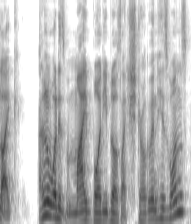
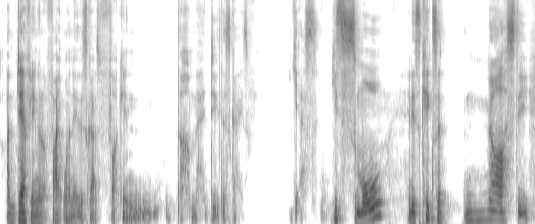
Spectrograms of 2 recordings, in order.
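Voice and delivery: whispering; 6 dB quieter than usual. Real, not acted. Hushed gossip about classmate.

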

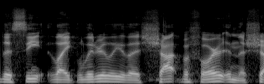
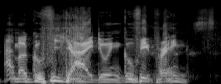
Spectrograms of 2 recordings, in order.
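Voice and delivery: silly villain voice; 3 semitones higher than usual. Pretend. Continuing the Invisible Man bit.

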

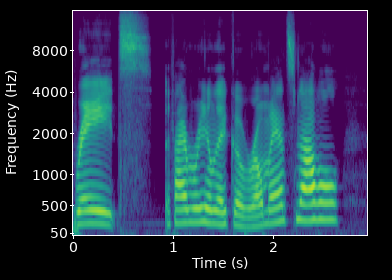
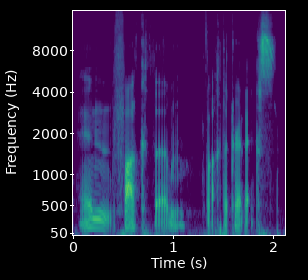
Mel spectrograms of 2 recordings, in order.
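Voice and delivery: slow, soft breathy whisper; 6 semitones lower, 13 dB quieter, slower than usual. Real, not acted. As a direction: mutter it under your breath. Muttered end of critic rant.

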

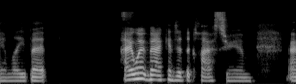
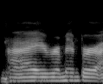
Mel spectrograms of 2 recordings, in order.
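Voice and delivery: normal talking voice

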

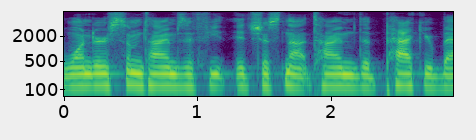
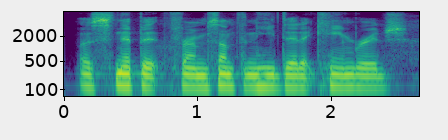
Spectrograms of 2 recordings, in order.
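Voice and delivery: ordinary talk, nothing marked

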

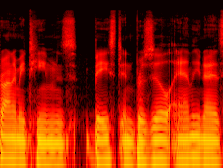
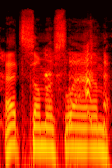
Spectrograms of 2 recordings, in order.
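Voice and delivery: The Rock impression; 6 semitones higher, slower than usual. Shown as a demonstration. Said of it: "That's my rock impression".

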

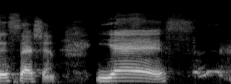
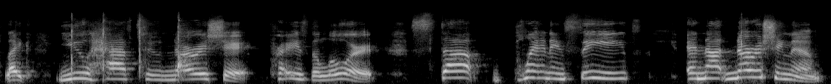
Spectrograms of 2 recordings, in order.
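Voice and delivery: preaching; 10 semitones higher than usual. Acted.

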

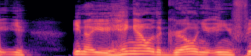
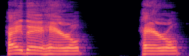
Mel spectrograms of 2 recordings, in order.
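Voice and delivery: Southern accent; 4 semitones higher than usual. Shown as a demonstration. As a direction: test a Southern voice, a bit higher. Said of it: "Should I do the Southern accent?".

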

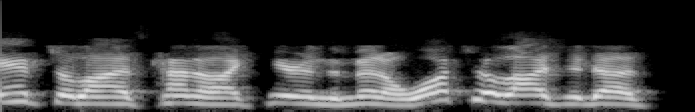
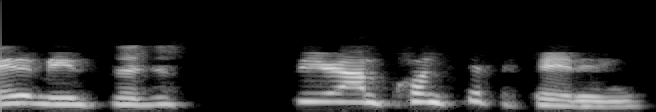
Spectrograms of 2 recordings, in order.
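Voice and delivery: ordinary talk, nothing marked

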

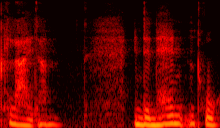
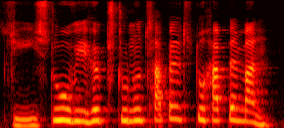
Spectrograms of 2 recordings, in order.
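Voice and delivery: higher, louder, sneering taunt; mocking nightmare; 7 semitones higher, 6 dB louder than usual. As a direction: gloat over the twitching man.

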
